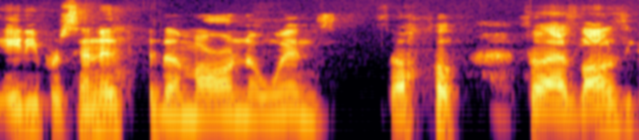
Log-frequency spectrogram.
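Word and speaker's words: Nguyen: All the Vietnamese friends, those are like the most difficult last names to fucking pronounce and shit. I mean, 80% of them are on no wins.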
